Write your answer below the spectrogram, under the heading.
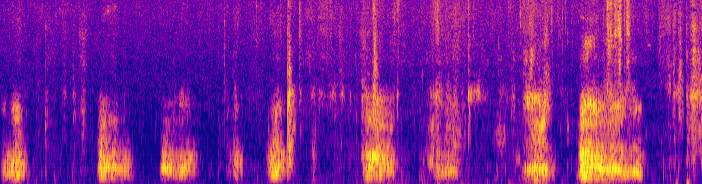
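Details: White Großspitz (German Spitz) puppies, seven weeks old, from a Berlin litter of five females and one male: rough, throaty growls in about ten short bursts, each roughly half a second long, separated by brief pauses.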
